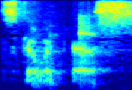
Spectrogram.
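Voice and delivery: whispered, as if to oneself.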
